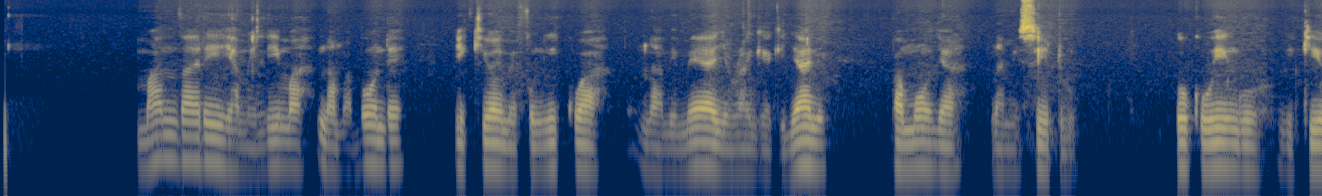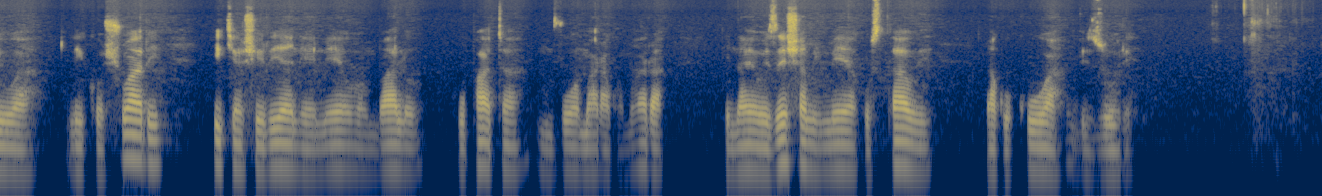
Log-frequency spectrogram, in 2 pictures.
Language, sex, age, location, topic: Swahili, male, 25-35, Dar es Salaam, agriculture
